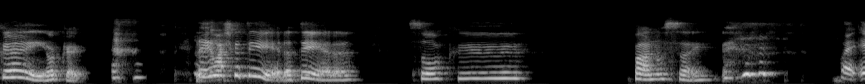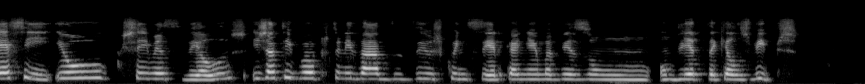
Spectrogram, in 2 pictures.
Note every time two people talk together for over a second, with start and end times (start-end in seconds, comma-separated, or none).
none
